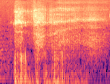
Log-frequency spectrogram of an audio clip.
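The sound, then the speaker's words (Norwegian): A voice imitates a wall crumbling as a couple of meters of it collapse: a rough growling rumble of bursts that trails off into a steady breathy hiss. “Det, det er lyden av at det raser.”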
